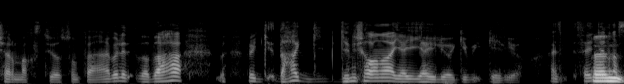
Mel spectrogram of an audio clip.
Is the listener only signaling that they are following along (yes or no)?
yes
